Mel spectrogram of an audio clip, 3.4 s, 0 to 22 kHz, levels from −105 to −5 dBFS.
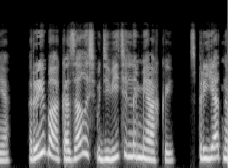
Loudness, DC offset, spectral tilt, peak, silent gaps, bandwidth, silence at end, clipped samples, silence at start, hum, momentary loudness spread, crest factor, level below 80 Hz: -22 LUFS; under 0.1%; -5 dB/octave; -8 dBFS; none; 11 kHz; 0 s; under 0.1%; 0 s; none; 11 LU; 14 dB; -66 dBFS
